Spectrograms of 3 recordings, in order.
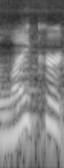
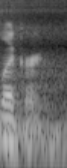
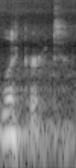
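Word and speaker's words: Likert: would call A A Liker scale it's actually pronounced liquor ask the Google I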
